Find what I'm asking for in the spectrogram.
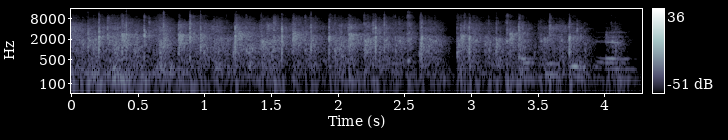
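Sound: audience applause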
